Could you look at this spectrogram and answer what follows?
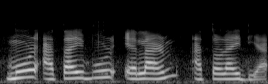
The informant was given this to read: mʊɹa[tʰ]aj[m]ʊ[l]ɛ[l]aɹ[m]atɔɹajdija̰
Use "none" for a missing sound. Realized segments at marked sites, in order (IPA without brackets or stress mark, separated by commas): t, b, ɹ, l, m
